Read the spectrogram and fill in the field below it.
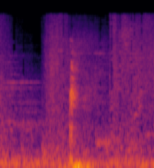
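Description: A sword strikes with a sharp clang.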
